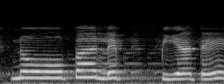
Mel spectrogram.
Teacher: ಲಿ ಮೇಲೆ ಆಘಾತ ಕೊನೆಯತೆ ದೀರ್ಘ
